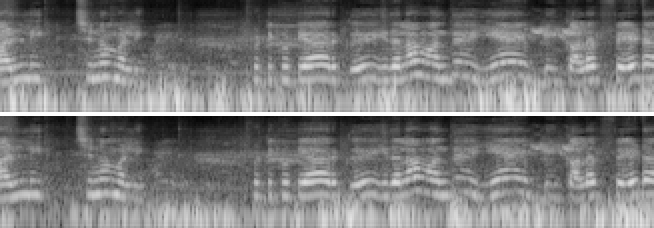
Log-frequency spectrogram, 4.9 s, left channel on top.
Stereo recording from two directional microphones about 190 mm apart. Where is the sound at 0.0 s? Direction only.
30° left (ahead or behind).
